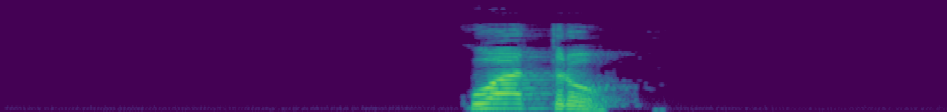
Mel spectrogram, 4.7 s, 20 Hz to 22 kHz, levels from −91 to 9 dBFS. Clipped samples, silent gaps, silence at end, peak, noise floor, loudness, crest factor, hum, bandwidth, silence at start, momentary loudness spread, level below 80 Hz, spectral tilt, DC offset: under 0.1%; none; 1.7 s; -2 dBFS; -87 dBFS; -16 LUFS; 22 dB; none; 9.2 kHz; 2.35 s; 11 LU; -68 dBFS; -5.5 dB/octave; under 0.1%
